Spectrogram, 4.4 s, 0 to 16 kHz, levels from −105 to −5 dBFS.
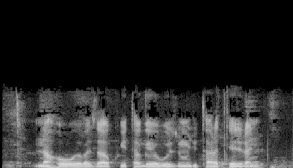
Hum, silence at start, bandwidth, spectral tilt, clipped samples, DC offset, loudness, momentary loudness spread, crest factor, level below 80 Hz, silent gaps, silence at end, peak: none; 0.1 s; 7.8 kHz; -6 dB/octave; under 0.1%; under 0.1%; -23 LUFS; 13 LU; 20 dB; -46 dBFS; none; 0.1 s; -4 dBFS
